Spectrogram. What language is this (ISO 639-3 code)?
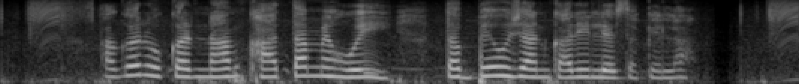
bho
